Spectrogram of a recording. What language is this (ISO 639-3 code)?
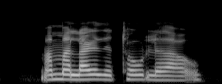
isl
